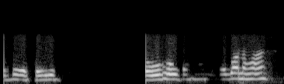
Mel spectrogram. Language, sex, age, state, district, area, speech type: Assamese, female, 60+, Assam, Dibrugarh, rural, conversation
